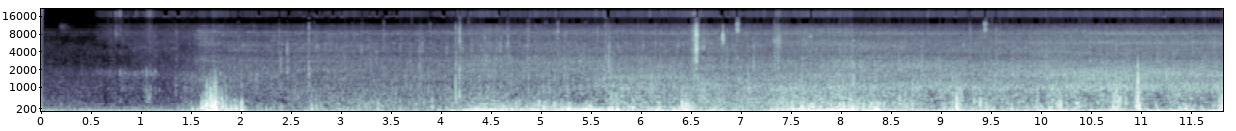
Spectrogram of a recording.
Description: 2023 BMW M5 clicking noise, knocking noise when tapping the gas pedal.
